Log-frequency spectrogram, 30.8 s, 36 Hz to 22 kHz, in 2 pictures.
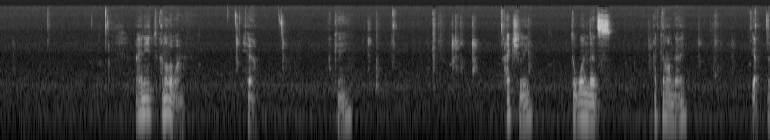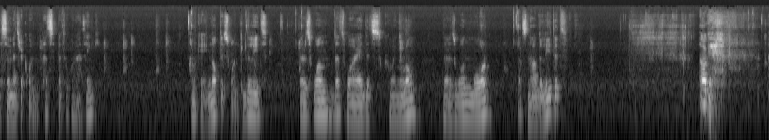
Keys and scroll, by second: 20.2 Delete.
